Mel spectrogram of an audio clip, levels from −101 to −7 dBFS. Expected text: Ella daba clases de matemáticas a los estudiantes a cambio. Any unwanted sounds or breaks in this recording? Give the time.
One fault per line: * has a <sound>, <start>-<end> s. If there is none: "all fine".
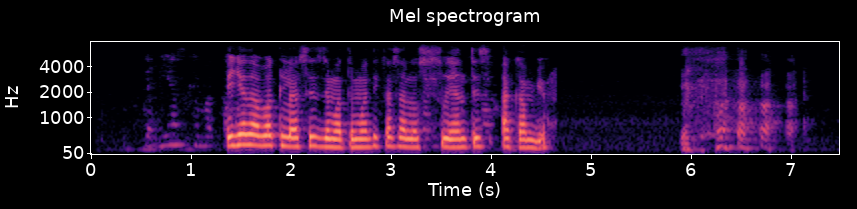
* has a laugh, 5.9-7.1 s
